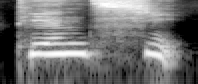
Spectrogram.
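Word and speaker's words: 天气: Tianqi, bacanya qi. Kalau yang kamu tulis JI, misalnya nada 4 ya contoh ya. Ji, itu bersih.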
